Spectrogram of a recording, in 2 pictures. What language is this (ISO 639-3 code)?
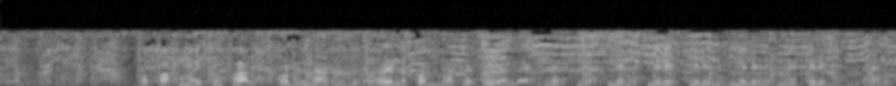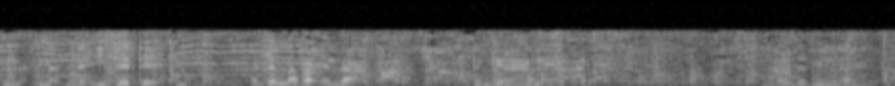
srr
